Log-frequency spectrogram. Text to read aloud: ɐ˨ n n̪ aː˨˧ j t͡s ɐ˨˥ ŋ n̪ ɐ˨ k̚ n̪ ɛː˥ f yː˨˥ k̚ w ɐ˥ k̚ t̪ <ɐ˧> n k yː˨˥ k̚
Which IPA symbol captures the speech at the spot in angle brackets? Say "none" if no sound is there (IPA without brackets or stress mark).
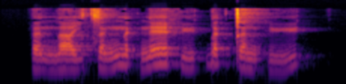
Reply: ɐ˨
